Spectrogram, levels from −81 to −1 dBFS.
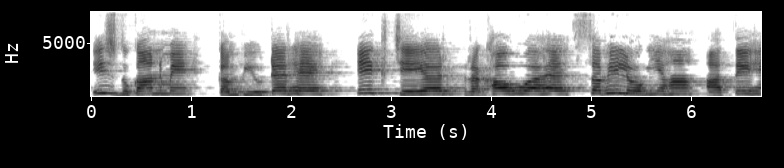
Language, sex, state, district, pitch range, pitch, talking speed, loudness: Hindi, female, Bihar, Lakhisarai, 275-290 Hz, 280 Hz, 135 wpm, -14 LUFS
